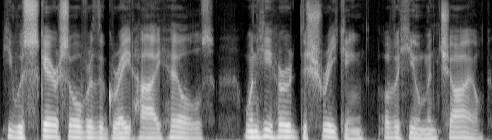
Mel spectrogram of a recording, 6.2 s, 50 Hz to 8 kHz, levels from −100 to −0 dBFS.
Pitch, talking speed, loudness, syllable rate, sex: 105 Hz, 165 wpm, -18 LUFS, 3.9 syllables/s, male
